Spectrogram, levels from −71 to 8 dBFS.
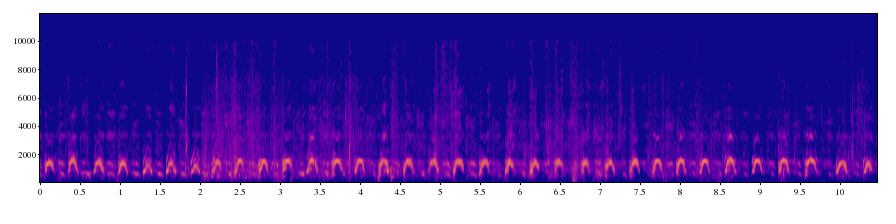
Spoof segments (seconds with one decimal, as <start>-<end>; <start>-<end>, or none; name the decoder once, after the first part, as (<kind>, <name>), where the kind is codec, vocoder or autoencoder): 4.1-7.6 (codec, HILCodec)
